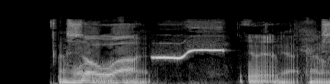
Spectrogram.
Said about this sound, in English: Sorry. What was that? That was my, that was what my parents called me with. The bosun's whistle? Yeah.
